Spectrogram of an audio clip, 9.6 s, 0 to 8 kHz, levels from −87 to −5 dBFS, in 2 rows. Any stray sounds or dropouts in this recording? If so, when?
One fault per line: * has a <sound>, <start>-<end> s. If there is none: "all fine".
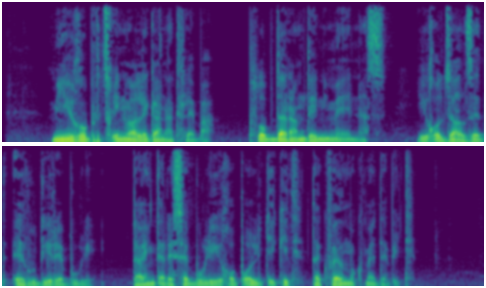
all fine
